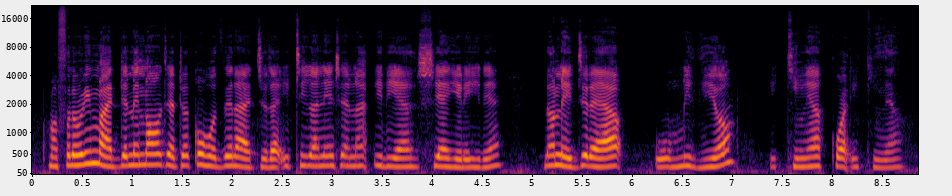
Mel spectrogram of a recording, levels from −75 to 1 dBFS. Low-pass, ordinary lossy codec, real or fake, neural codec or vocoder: none; none; fake; codec, 44.1 kHz, 1.7 kbps, Pupu-Codec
